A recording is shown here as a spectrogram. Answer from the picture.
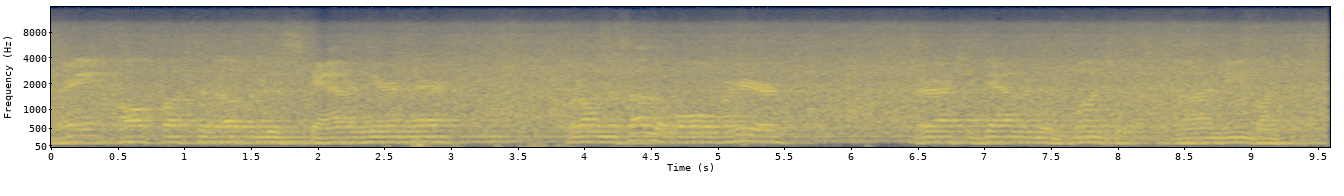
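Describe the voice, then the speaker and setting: A man at a moderate pace with long, frequent pauses, audible room echo and loud background noise. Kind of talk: casual vlog chat. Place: tunnel cave. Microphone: phone near.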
